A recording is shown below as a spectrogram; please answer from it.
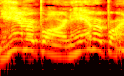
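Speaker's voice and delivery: put-on acted very high toddler shriek, repeated, child scream. Retelling a four-year-old daughter walking into the store: imitating a child screaming. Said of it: "she starts screaming".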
